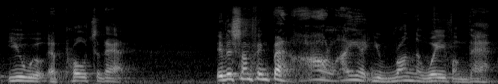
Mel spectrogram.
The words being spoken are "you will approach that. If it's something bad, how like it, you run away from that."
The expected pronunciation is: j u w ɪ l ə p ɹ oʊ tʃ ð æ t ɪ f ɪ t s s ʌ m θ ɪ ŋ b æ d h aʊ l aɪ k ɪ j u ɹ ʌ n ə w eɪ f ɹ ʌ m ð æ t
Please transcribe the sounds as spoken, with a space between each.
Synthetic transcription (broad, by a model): j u w ɪ l ə p ɹ oʊ tʃ ð æ t ɪ f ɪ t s s ʌ m θ ɪ ŋ b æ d h aʊ l aɪ ɪ j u ɹ ʌ n ə w eɪ f ɹ ʌ m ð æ t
